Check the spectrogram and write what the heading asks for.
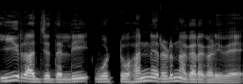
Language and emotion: Kannada, neutral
